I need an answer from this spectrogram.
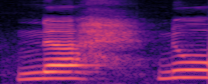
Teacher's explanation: ہا کی آواز حلق سے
